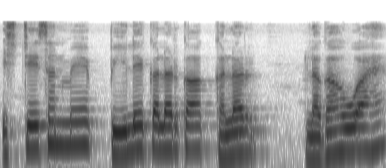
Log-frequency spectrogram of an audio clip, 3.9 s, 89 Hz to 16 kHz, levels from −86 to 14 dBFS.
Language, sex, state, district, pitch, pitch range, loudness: Hindi, male, Madhya Pradesh, Katni, 160 Hz, 140-165 Hz, -13 LUFS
